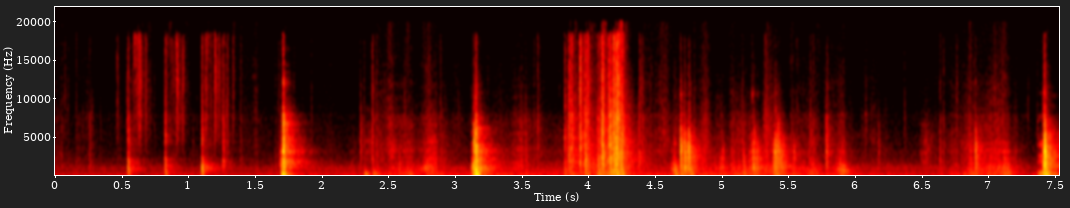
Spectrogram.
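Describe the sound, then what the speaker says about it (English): Tarot cards shuffled by hand, making scattered sharp slaps and riffles with uneven pauses between them, close and fairly quiet, with no one talking. "But let me shuffle these."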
